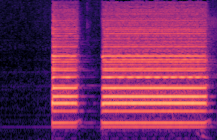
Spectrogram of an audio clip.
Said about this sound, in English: That just sounded like the second horn was maybe a little louder.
